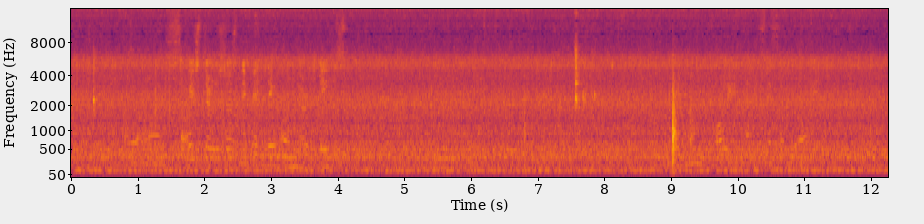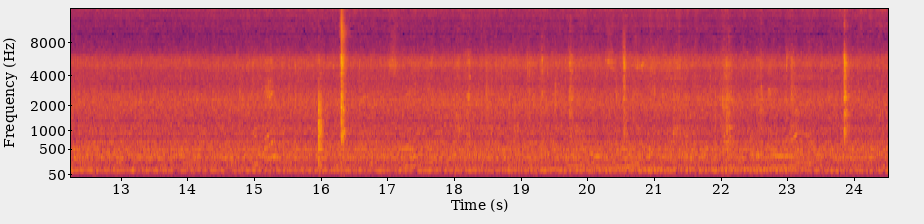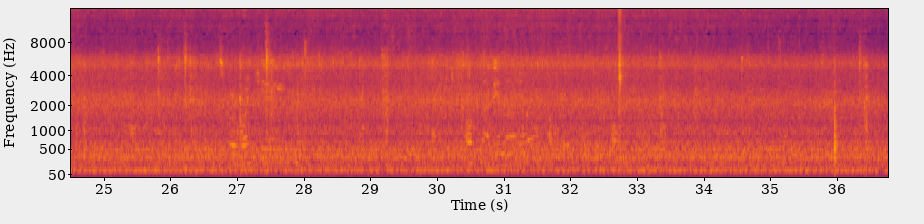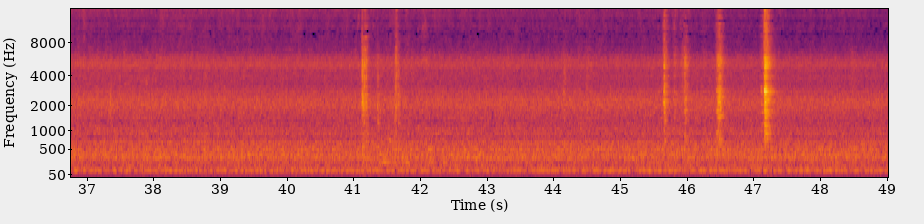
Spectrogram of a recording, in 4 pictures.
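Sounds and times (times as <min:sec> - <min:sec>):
lettuce sizzling in a frying pan: 0:00.0 - 0:42.0
low steady hum: 0:00.0 - 0:49.0.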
